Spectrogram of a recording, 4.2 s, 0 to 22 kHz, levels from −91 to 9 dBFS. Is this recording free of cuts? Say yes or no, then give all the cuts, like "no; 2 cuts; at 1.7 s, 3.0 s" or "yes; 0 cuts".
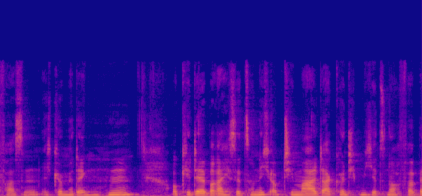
yes; 0 cuts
